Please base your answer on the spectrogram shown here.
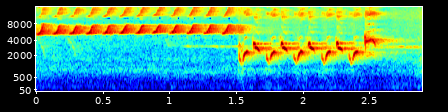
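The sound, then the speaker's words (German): Common nightingale singing: a high, rapid pulsing trill held for a second and a half, then a burst of several loud, buzzy repeated phrases ending in a brief higher note. “Also ich stehe jetzt bei der Hotspot Nachtigall. Und das ist auch die von der ersten Aufnahme. Das ist die, als allererstes hier ankam.”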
